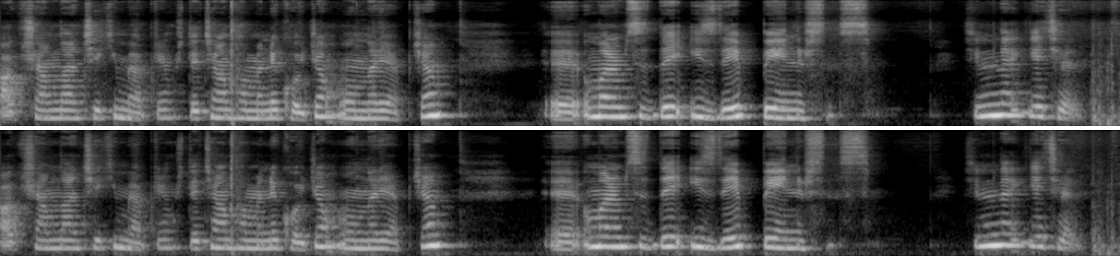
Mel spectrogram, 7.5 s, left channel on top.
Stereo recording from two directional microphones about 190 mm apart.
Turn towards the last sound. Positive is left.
turn(degrees=-50)  # may be behind; listen again after turning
